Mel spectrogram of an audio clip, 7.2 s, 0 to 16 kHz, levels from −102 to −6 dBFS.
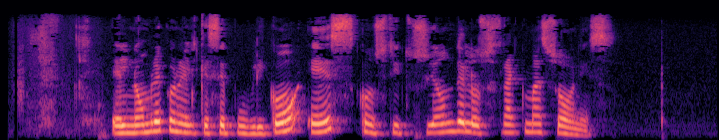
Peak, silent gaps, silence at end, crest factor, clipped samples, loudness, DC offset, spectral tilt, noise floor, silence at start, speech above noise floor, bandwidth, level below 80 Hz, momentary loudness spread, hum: -10 dBFS; none; 1.1 s; 18 dB; under 0.1%; -29 LUFS; under 0.1%; -4.5 dB/octave; -77 dBFS; 0.4 s; 49 dB; 11 kHz; -84 dBFS; 13 LU; none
